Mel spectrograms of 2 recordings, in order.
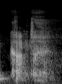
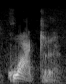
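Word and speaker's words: quatre: like that and that will give me example pronunciation I want there and that will give me cut cut let me say cut so that you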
